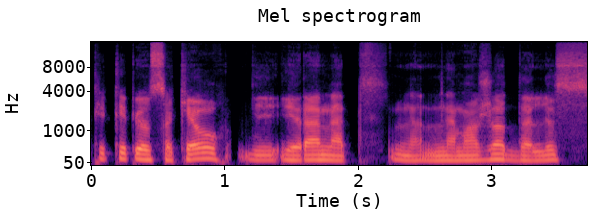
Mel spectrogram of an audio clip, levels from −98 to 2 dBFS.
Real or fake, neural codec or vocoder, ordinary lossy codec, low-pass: fake; codec, 44.1 kHz, 2.6 kbps, SNAC; Opus, 24 kbps; 14.4 kHz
